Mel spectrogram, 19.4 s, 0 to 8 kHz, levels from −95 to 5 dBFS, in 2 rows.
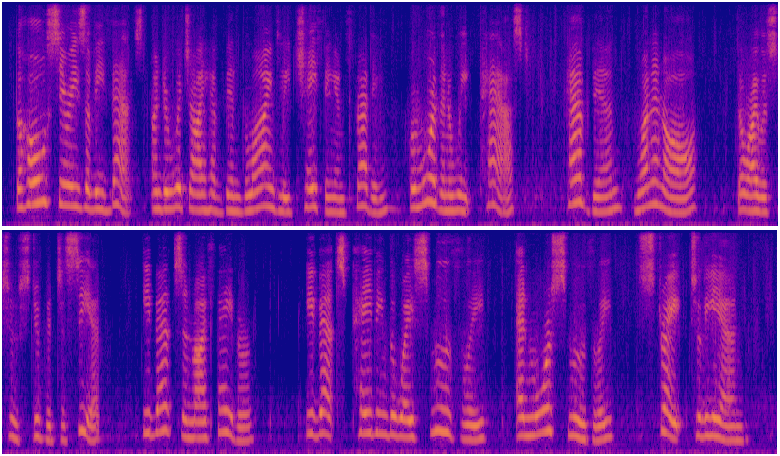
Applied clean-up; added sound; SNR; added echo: neural separator model SepFormer DNS4.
